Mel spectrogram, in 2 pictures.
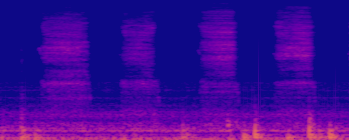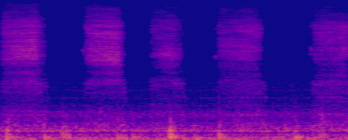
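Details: Barn owl chicks from a wild family of mother and five nestlings hiss in strong regular bursts, nine in seven seconds, with scattered scuffling knocks and a low hum.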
